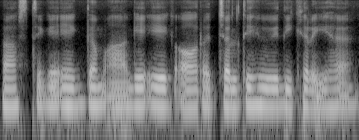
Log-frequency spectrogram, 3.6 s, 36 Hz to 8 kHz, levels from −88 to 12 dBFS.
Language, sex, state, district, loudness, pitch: Hindi, male, Manipur, Imphal West, -18 LUFS, 125 Hz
